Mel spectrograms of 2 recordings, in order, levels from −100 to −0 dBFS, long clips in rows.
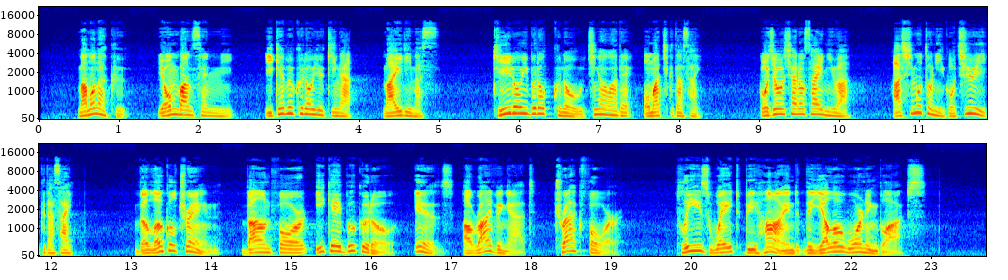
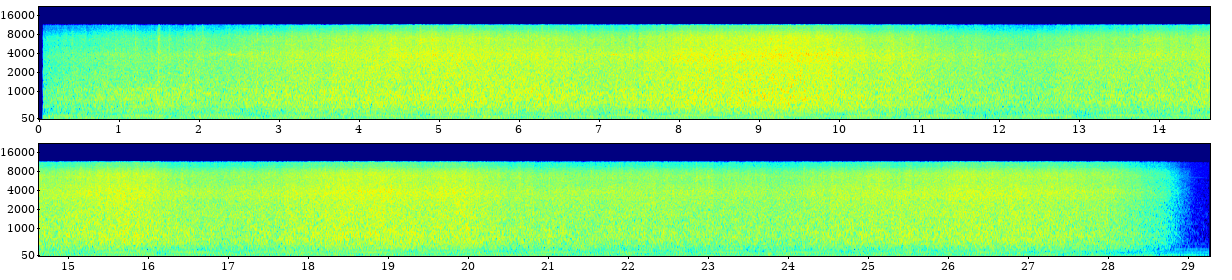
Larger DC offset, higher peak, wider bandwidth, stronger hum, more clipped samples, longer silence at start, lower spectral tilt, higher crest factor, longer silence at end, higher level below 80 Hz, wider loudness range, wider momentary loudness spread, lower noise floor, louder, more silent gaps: second, under 0.1% vs 0.2%; first, 0 dBFS vs -6 dBFS; first, 13 kHz vs 11.5 kHz; second, none vs 50 Hz at -50 dBFS; neither; first, 0.5 s vs 0.05 s; first, -5.5 dB/octave vs 1 dB/octave; about the same, 22 dB vs 20 dB; first, 0.8 s vs 0.4 s; about the same, -60 dBFS vs -56 dBFS; second, 3 LU vs 6 LU; first, 14 LU vs 10 LU; first, -66 dBFS vs -51 dBFS; about the same, -21 LUFS vs -22 LUFS; neither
